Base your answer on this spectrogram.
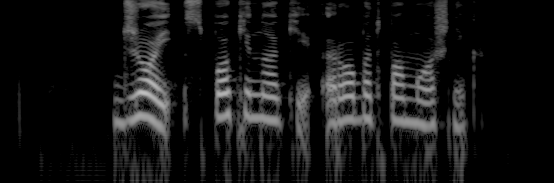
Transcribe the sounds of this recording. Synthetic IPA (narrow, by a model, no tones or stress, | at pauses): d͡ʐɔjspɔkʲinɔkʲḭɾɔbɐt̪pamɔʂnʲik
